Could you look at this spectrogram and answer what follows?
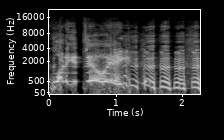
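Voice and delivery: slow, high horrified wail. Retold or imitated. Waking to see friend scratching Bill, slow high horrified cry. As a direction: drag out a shocked cry.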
